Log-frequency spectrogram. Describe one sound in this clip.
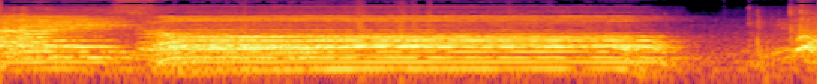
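Men and a woman sing together in close harmony through microphones, holding a final chord.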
